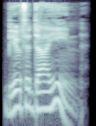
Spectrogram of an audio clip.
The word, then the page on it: butadiene: British English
